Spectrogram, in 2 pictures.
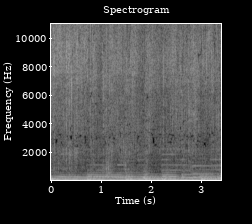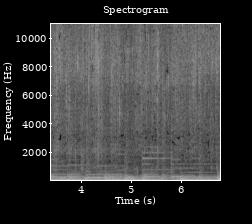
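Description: Boiled potato cubes, fried onion and green chillies sizzling in oil in a nonstick frying pan, stirred and turned with a spatula.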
